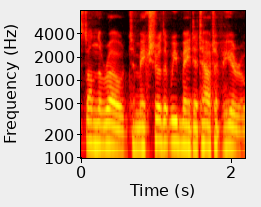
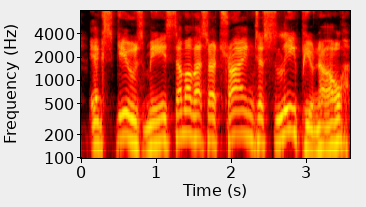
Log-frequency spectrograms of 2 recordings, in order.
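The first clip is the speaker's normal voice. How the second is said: put-on irritated, disgusted old woman voice, complaining tone; 3 semitones higher than usual. Voicing an old woman on a cart, looking over with disgust. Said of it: "looks over at you with kind of a disgust".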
